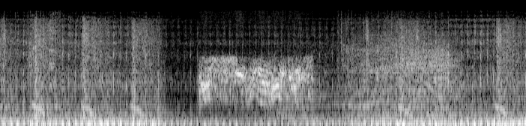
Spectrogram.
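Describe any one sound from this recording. A helicopter rotor thumps steadily and fast.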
